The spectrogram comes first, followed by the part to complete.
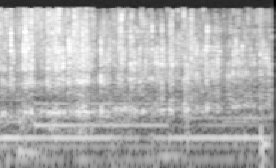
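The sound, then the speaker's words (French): Coffee pours steadily into a cup for about two seconds, a continuous splashing hiss with a faint rising tone as it fills, ending with a small clink. “Alors, je vous en sers un”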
